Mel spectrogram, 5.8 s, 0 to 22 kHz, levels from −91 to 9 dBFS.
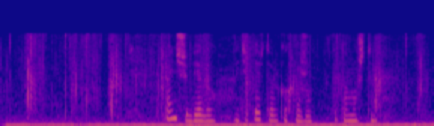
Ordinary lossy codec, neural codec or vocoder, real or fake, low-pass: MP3, 48 kbps; none; real; 7.2 kHz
